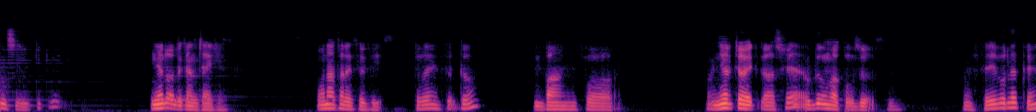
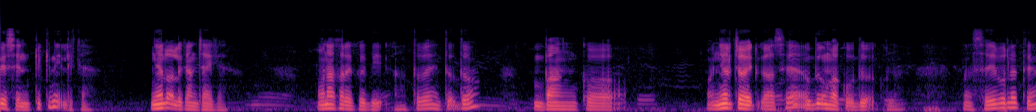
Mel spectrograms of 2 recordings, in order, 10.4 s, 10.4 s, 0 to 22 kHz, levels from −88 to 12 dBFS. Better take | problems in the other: second | noise reduction (neural mask model DeepFilterNet 3)

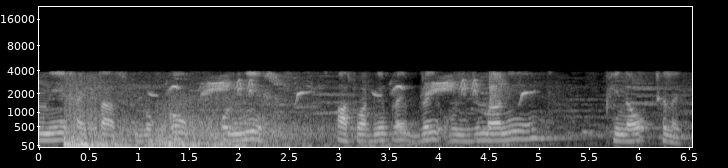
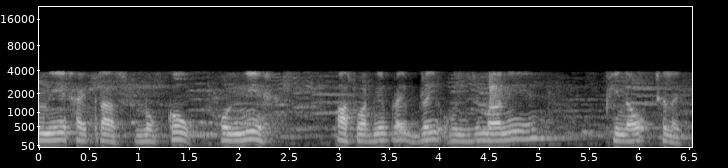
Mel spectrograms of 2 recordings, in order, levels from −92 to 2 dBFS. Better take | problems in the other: second | background sound (Bird + Explosion); 2 dB below the speech

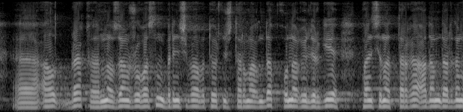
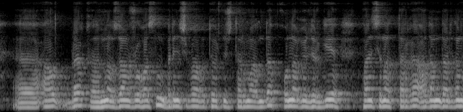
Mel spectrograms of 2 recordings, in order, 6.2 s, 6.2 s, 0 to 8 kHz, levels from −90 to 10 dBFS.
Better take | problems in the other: first | room echo; dies away in 0.5 s

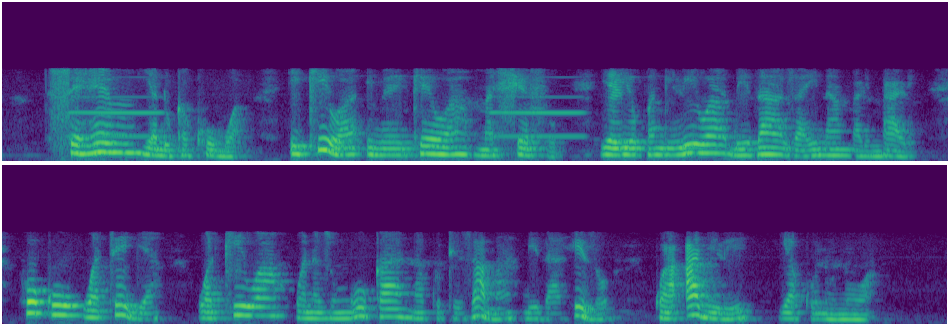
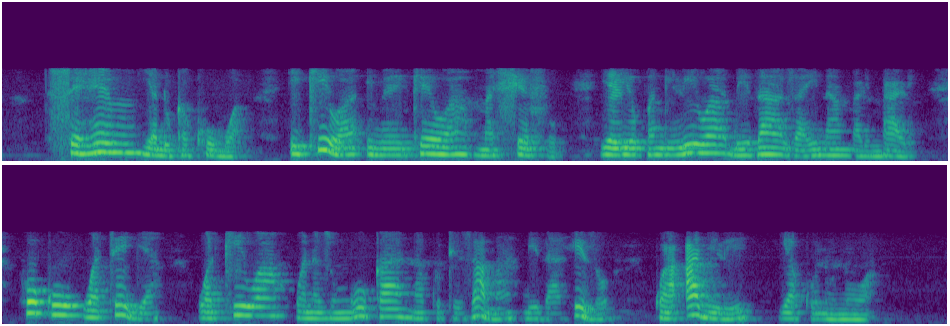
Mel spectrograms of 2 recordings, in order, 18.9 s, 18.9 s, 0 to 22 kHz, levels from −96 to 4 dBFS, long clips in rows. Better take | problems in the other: second | background sound (Wind instrument, woodwind instrument); 14 dB below the speech

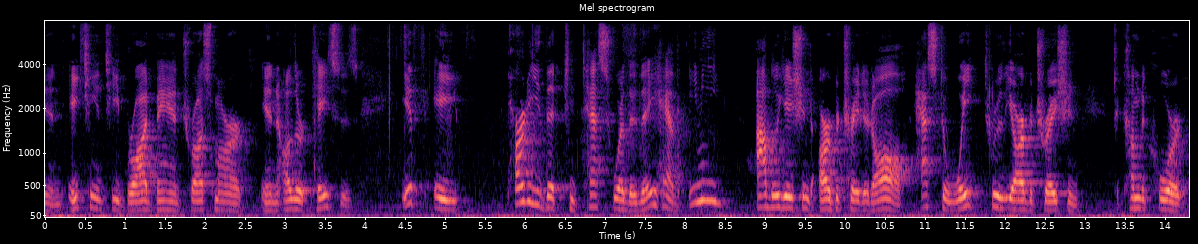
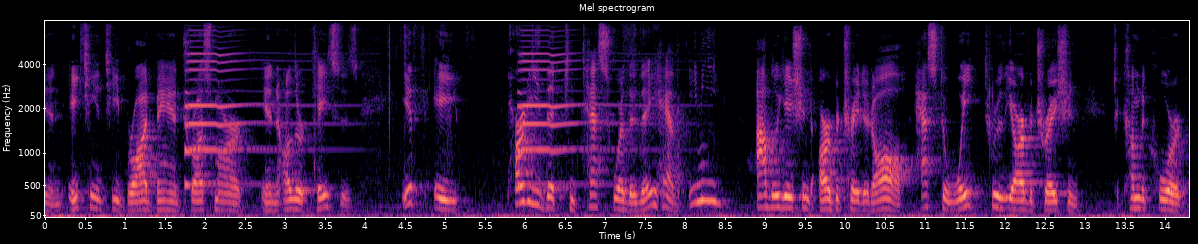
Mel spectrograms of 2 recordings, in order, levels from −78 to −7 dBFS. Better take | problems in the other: first | background sound (Keyboard (musical)); 5 dB below the speech

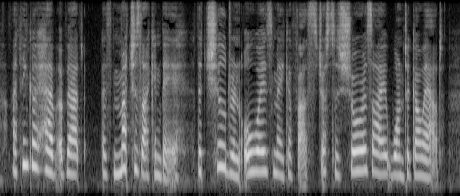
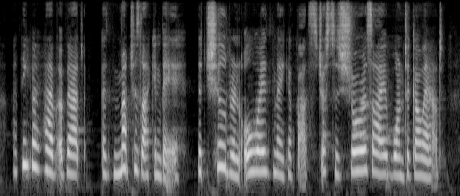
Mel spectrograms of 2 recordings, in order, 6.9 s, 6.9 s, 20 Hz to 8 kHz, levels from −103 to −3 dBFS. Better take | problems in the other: first | noise reduction (neural mask model DeepFilterNet 3)

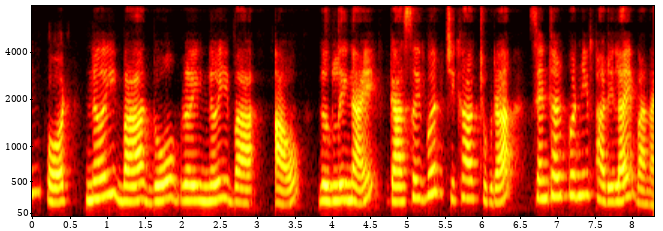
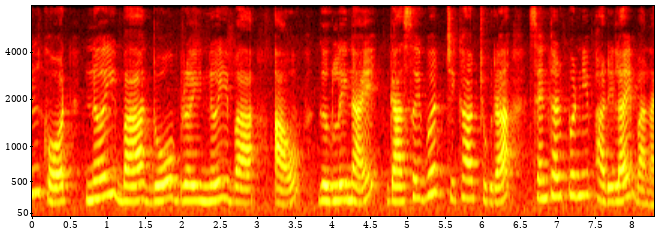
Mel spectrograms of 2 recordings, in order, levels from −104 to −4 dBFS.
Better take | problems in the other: second | noise reduction (neural mask model DeepFilterNet 3)

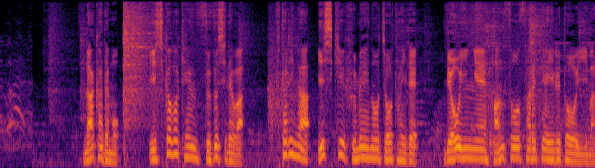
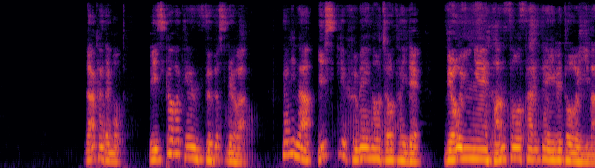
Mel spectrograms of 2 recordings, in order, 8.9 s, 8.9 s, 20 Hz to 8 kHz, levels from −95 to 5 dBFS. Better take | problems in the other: first | noise reduction (neural mask model DeepFilterNet 3)

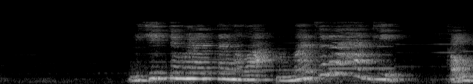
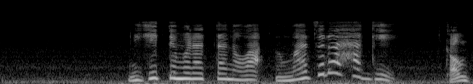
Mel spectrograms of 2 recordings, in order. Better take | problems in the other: second | noise reduction (neural separator model SepFormer DNS4)

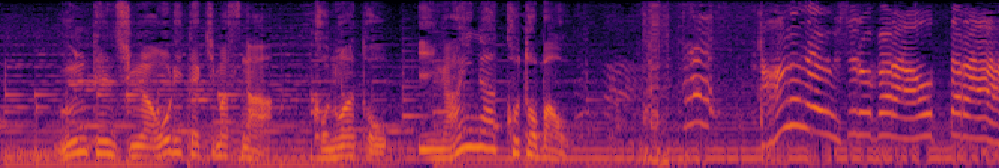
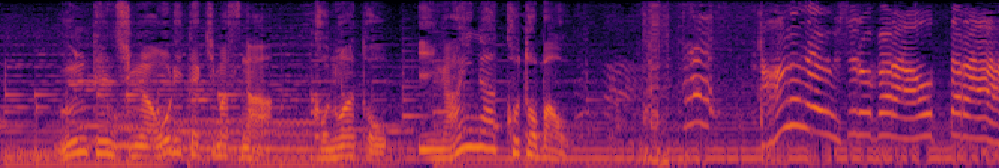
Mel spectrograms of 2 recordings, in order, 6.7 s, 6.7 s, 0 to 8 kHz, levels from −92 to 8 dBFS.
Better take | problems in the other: first | background sound (Dog); 9 dB below the speech

